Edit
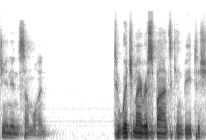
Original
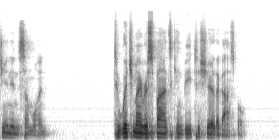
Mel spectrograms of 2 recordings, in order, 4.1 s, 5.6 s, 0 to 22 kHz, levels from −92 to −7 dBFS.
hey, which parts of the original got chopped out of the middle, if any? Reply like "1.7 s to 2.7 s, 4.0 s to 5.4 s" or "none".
none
